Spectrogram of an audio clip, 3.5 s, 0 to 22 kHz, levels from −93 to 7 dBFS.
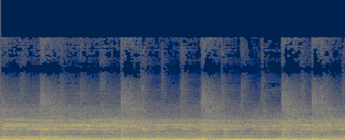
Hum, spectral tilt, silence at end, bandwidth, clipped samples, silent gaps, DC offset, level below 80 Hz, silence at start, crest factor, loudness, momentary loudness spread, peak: none; -6 dB/octave; 0 s; 16.5 kHz; under 0.1%; none; 0.7%; -20 dBFS; 0 s; 12 dB; -15 LUFS; 1 LU; -2 dBFS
